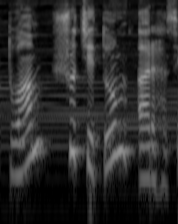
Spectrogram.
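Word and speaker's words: শোচিতুমর্হসি: আরহাসে এই যে দেখুন এই শব্দটাকে যদি আমরা ভাঙ্গি এই যে ম একটু আগে বললাম না যে দ তারপরে ম উচ্চারণের ক্ষেত্রে অ এর সাহায্য নিতে হয় এই ক্ষেত্রে এই শব্দটাকেও ভাঙলে যে ম এবং সাথে একটা অ চলে আসে সেজন্য আমরা এখানে যেহেতু ভেঙে ভেঙে স্পষ্ট করে উচ্চারণ করতেছি সেহেতু সুচিতুম আরহাসি এইভাবে উচ্চারণ করা যায় সুচিতুম আরহাসি এইভাবে উচ্চারণ করবেন তা এই ছিল উচ্চারণ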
